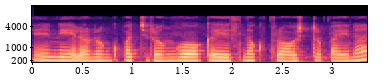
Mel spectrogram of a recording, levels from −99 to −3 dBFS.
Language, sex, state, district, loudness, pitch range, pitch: Telugu, female, Andhra Pradesh, Chittoor, -16 LUFS, 190-205 Hz, 200 Hz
